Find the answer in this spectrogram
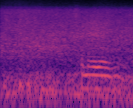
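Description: A steady, even hiss of outdoor noise, with a short hum of a man's voice a little past halfway.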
